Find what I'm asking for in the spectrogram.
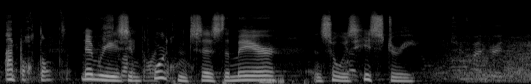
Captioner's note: speaking French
